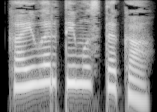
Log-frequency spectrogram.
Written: ಕೈವರ್ತಿಮುಸ್ತಕ

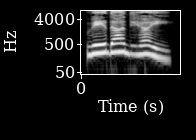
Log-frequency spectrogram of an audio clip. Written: ವೇದಾಧ್ಯಾಯಿ

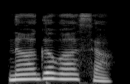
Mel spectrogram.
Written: ನಾಗವಾಸಿ

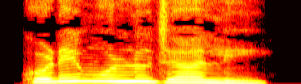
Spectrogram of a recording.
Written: ಕೊಡೆಮುಳ್ಳುಜಾಲಿ

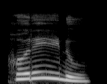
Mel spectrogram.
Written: ಹೊರಿಯೊಟ್ಟೆ

